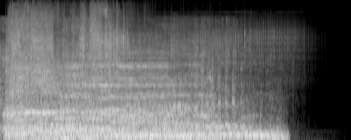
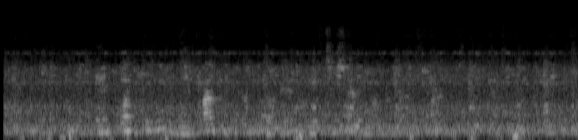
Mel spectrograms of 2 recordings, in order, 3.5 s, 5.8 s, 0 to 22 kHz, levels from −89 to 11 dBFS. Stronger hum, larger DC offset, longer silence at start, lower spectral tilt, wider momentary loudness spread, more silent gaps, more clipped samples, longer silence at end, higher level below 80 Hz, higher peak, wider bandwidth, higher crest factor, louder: neither; neither; about the same, 0 s vs 0.05 s; second, -5.5 dB/octave vs -7 dB/octave; second, 7 LU vs 10 LU; neither; first, 0.8% vs under 0.1%; first, 0.6 s vs 0 s; first, -18 dBFS vs -58 dBFS; first, 0 dBFS vs -20 dBFS; first, 19.5 kHz vs 11 kHz; second, 10 dB vs 22 dB; first, -9 LUFS vs -43 LUFS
